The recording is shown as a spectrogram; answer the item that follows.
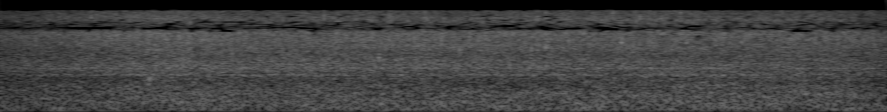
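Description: Steady rushing of fast-flowing floodwater running through a street.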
